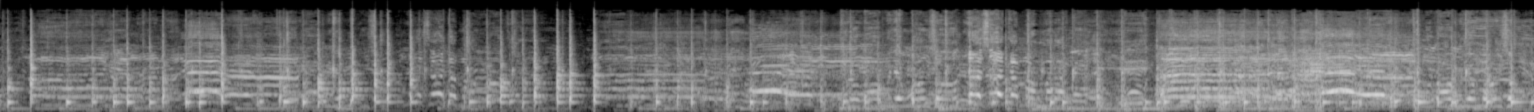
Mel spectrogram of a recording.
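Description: Small hand-held drums, among them an underarm talking drum struck with a curved stick, playing a fast rhythm of sharp strokes. Voices sing over the drums, louder in the second half.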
